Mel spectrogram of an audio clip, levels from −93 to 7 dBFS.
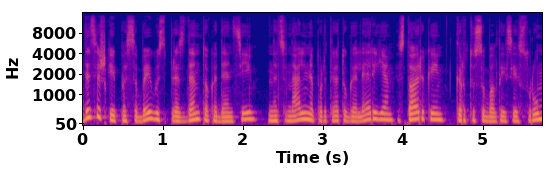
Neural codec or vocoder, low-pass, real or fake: none; 14.4 kHz; real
